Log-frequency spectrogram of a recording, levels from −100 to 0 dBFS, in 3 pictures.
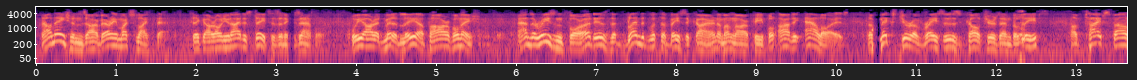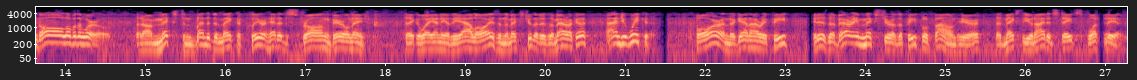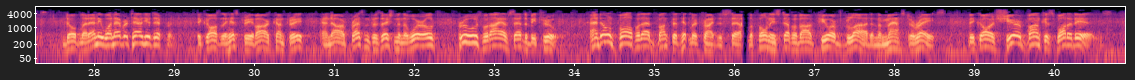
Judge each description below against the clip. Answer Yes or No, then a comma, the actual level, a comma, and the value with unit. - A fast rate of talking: Yes, fast, 235 wpm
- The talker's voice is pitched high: Yes, high, 215 Hz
